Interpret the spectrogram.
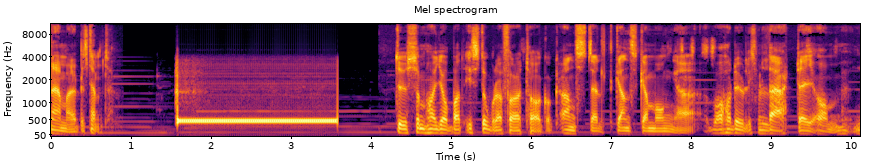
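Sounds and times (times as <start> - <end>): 
speech: 0.0 - 0.9, 4.3 - 10.0
telephone dial tone while placing a call: 1.6 - 3.6.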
